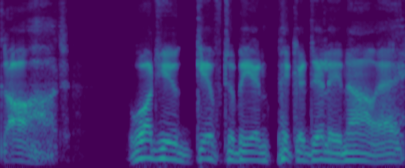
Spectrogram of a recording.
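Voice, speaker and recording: A man puts on a raspy character voice at a fairly low pitch, keeping a moderate pace and fairly even intonation. The sound is dry and close with no echo, over a quiet background. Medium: read story. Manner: clipped, soldierly, drops words, joking.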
